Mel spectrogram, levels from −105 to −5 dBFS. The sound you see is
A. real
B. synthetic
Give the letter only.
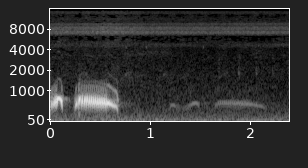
A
